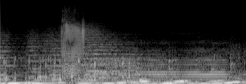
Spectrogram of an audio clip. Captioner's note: fart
